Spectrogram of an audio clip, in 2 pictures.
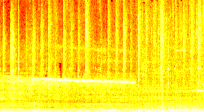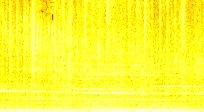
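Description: Background music throughout, joined about three seconds in by the steady running of a helicopter in flight, heard under the music.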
